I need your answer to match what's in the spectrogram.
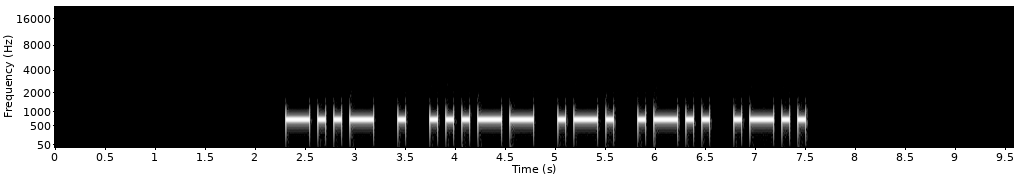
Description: Morse code, heard as a keyed tone, about 15 wpm, 700 Hz. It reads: XE3RLL
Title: DXCC-100 Call Signs - 6 Characters - Repeated 3x - 15wpm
